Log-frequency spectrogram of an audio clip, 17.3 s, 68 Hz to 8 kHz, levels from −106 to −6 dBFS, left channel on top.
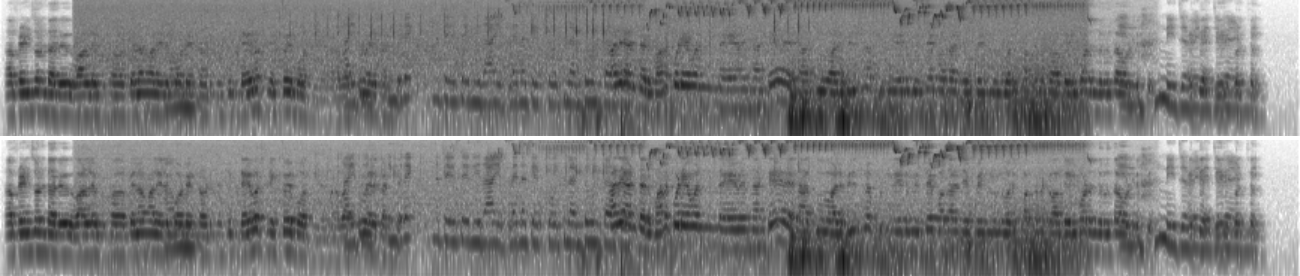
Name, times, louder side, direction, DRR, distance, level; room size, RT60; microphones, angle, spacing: voice 1, 0.1-5.2 8.1-15.2 15.8-16.8, right 1 dB, 60° right, 2.2 m, -30 dB
sound 1, 1.0-14.5, left 3 dB, 35° left, 0.6 m, -33 dB
sound 2, 1.5-3.1 3.4-4.6 4.9-5.1 5.8-14.6, left 1 dB, 5° left, 1.0 m, -31 dB
voice 2, 2.2-2.7 4.6-5.5 5.8-8.4 14.9-16.8, right 1 dB, 10° right, 0.6 m, -35 dB
sound 3, 3.1-6.8 7.1-8.2 8.6-9.8 10.3-10.8, left 10 dB, 65° left, 0.8 m, -40 dB
8.3 x 7.9 x 2.9 m
head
